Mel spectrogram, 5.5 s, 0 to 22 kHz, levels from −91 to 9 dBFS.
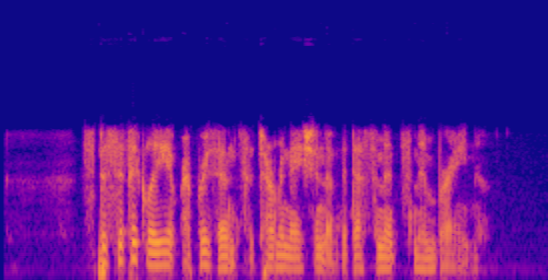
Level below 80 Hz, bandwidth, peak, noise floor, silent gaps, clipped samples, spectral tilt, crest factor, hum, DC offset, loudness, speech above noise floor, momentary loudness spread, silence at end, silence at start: -40 dBFS; 4.4 kHz; -2 dBFS; -65 dBFS; none; under 0.1%; -9.5 dB/octave; 18 dB; none; under 0.1%; -18 LUFS; 47 dB; 9 LU; 0.65 s; 0.8 s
